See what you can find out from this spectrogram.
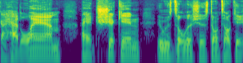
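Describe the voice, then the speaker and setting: On a very clean recording with a silent background, a man talks in an unremarkable speaking voice. His pitch is medium, with ordinary pitch variation and a fairly quick pace. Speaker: podcast host. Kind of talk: casual chat. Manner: rambling, filler-heavy.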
